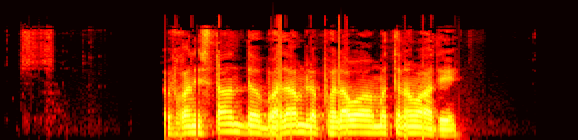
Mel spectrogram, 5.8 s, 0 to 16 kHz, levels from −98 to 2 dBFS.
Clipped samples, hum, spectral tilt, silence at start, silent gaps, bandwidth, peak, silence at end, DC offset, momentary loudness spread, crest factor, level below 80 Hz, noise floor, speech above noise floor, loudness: under 0.1%; none; -6.5 dB/octave; 1.65 s; none; 11 kHz; 0 dBFS; 1.25 s; under 0.1%; 6 LU; 16 dB; -48 dBFS; -79 dBFS; 66 dB; -13 LUFS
